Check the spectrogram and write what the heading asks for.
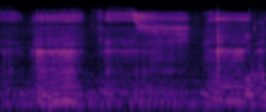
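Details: A baby snoring away during sleep: soft, rough snoring with breath-by-breath rattles; ordinary infant snoring.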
